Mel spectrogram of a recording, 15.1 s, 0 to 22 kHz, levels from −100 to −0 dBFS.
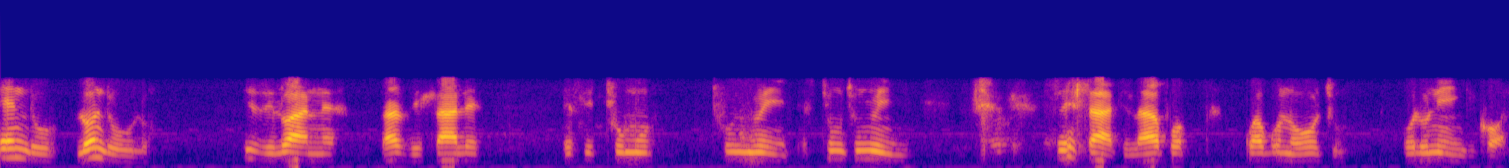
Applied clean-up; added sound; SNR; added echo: none; none; none; none.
